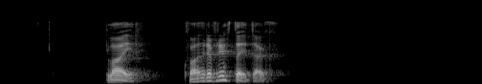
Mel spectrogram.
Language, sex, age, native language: Icelandic, male, 40-49, Icelandic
